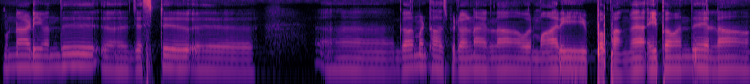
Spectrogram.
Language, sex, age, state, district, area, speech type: Tamil, male, 30-45, Tamil Nadu, Ariyalur, rural, spontaneous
